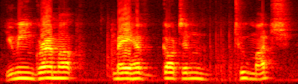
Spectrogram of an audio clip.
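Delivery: put-on rising worried boy's voice; anxious, high and tight. A narrator's reading. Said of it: "turning slightly pale".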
